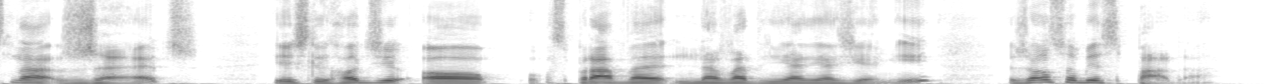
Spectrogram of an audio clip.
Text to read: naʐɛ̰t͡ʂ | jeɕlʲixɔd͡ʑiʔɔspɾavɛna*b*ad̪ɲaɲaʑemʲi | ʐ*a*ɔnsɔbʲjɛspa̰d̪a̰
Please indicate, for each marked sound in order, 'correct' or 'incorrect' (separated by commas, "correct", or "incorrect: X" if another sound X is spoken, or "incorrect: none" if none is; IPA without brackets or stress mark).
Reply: incorrect: v, incorrect: ɛ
